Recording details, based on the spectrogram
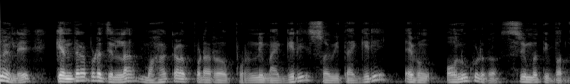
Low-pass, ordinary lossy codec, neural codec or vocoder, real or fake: none; none; none; real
